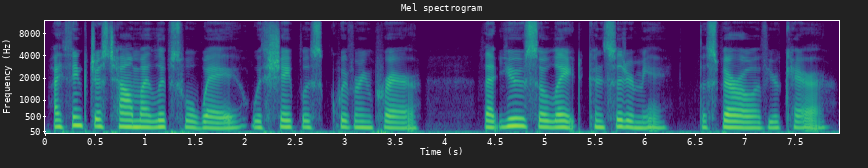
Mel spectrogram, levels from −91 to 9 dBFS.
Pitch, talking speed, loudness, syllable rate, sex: 185 Hz, 175 wpm, -17 LUFS, 4.5 syllables/s, female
